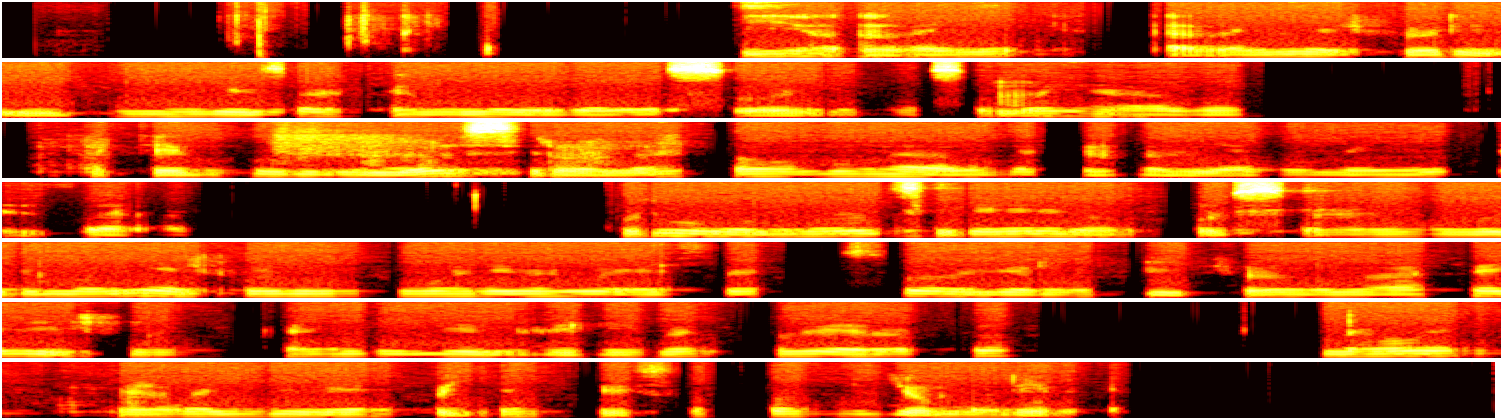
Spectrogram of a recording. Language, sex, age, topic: Kinyarwanda, male, 25-35, education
